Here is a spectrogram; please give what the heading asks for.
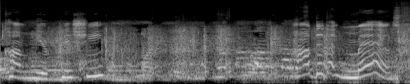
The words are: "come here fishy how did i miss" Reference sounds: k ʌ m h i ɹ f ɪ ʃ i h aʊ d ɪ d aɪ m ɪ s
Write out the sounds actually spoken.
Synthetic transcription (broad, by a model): k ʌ m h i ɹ p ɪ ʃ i h aʊ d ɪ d aɪ m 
